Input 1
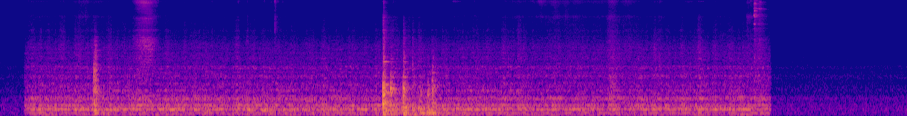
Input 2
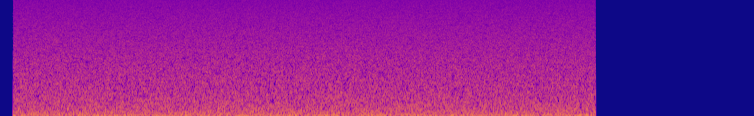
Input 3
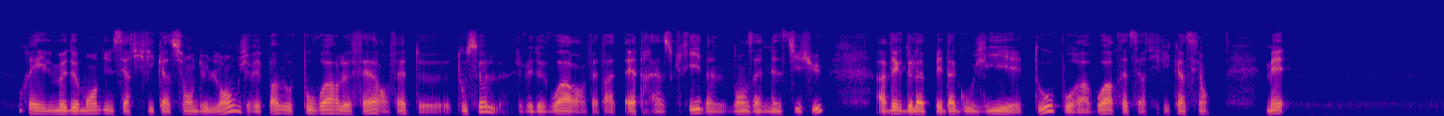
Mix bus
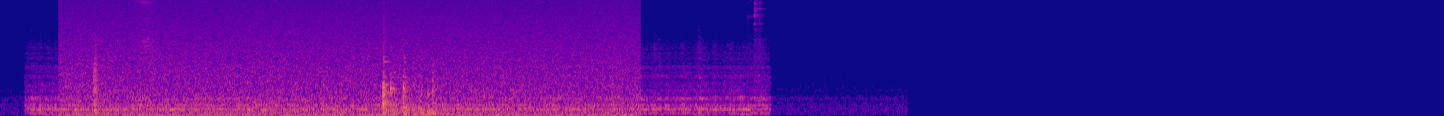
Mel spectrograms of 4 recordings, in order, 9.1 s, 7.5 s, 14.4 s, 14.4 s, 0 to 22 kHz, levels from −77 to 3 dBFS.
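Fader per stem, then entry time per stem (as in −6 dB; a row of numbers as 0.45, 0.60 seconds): −5.5 dB, −10.5 dB, muted; 0.00 s, 0.45 s, muted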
